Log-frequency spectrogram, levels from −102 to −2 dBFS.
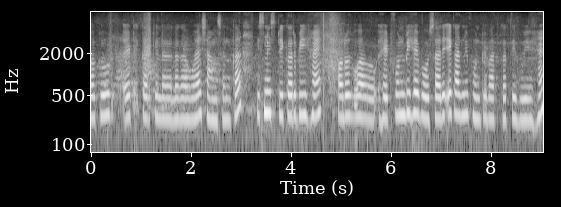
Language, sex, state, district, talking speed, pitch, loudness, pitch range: Hindi, female, Maharashtra, Gondia, 170 wpm, 245 Hz, -17 LUFS, 235-265 Hz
